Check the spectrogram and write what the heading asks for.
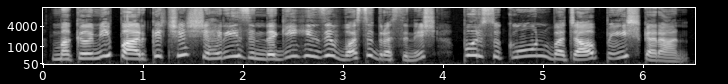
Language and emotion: Kashmiri, happy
